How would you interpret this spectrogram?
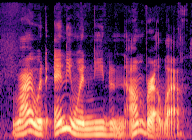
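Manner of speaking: usual speaking voice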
